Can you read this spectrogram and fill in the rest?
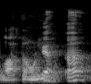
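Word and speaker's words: Lithonia: Is that the way you pronounce it? Lonia. Right. Yeah. Lethonia.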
